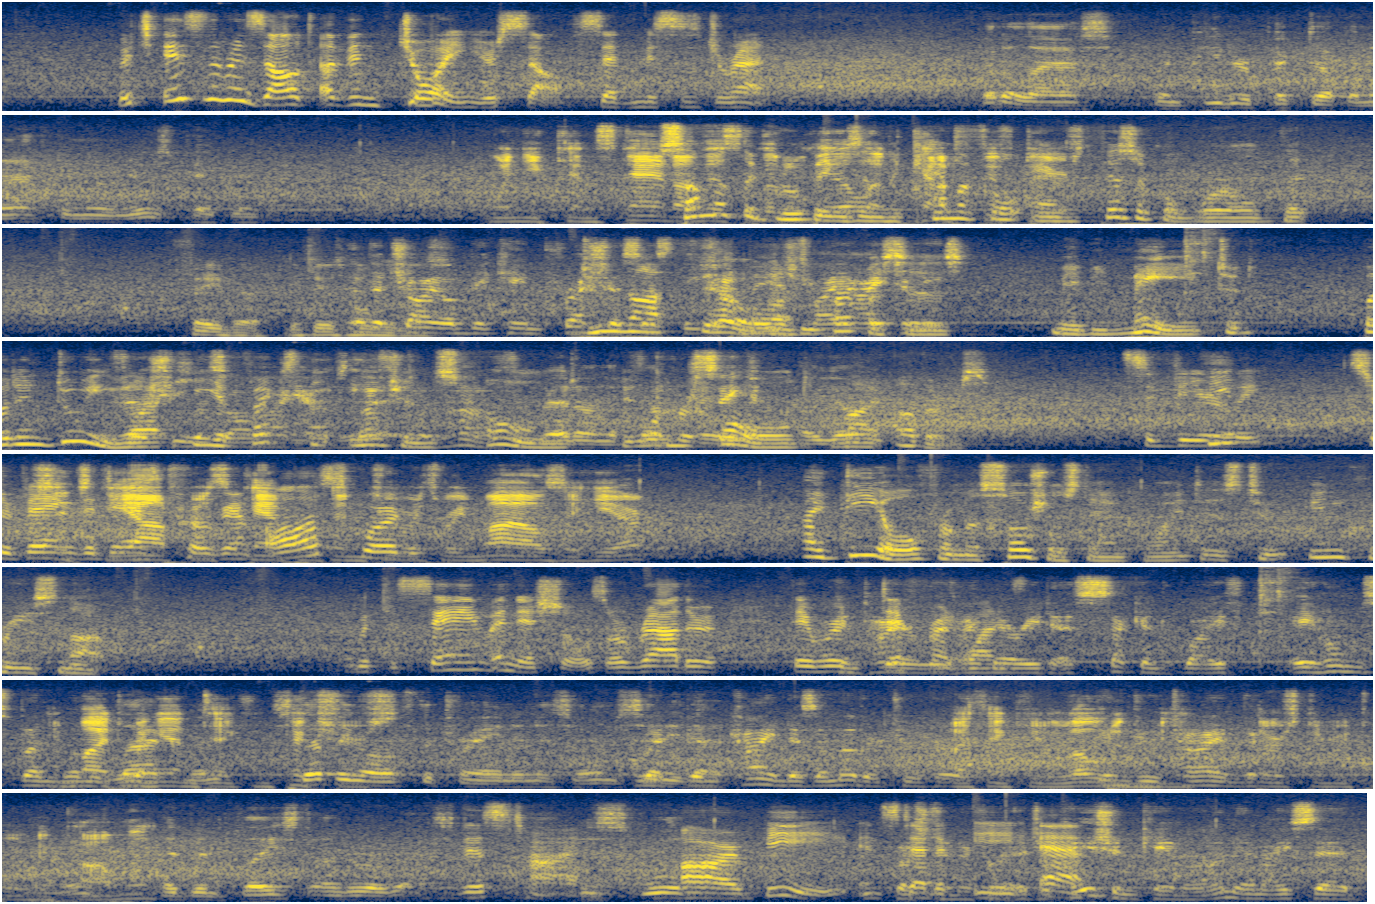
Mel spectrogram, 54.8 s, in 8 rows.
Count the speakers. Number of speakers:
6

